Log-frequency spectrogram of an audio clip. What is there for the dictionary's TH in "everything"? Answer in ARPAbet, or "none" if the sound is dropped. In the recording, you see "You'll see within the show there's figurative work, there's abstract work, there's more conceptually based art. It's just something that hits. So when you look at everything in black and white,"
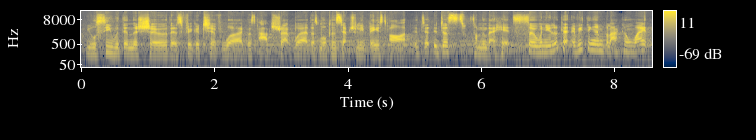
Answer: TH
